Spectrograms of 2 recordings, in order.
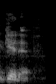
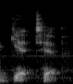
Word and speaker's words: Gittip: thinking it's get tip how do you say it well it depends I say getp and that's a change I used to say get tip and a lot of people still do say get tip and if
